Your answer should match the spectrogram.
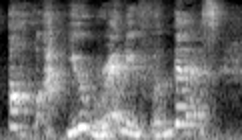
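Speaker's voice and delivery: usual speaking voice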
